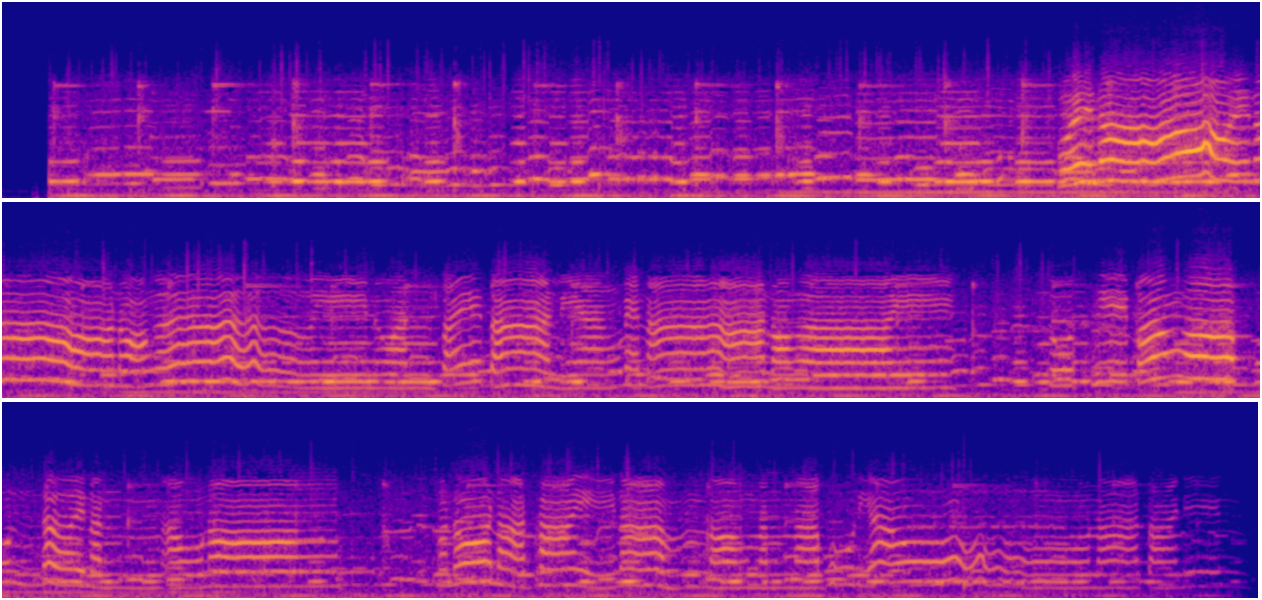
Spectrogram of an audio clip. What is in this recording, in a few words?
Love Song, Laos; Folkways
